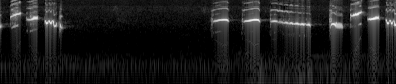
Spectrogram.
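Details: Song of a white-rumped shama, played to coax a silent bird into singing: a short burst of varied whistles, a pause of about two seconds, then a longer phrase ending in a sliding whistle and quick notes.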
